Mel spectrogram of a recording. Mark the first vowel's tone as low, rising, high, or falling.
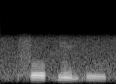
high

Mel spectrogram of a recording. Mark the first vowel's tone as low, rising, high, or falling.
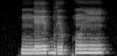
rising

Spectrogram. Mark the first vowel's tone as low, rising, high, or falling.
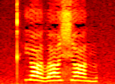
falling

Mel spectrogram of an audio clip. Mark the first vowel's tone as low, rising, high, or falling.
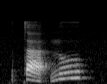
low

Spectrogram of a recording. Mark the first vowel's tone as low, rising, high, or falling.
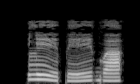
falling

